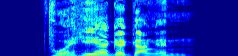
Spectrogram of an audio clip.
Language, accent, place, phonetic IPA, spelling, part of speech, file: German, Germany, Berlin, [foːɐ̯ˈheːɐ̯ɡəˌɡaŋən], vorhergegangen, verb, De-vorhergegangen.ogg
- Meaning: past participle of vorhergehen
